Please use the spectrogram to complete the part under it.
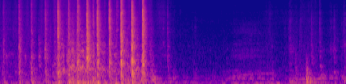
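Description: Tumbler pigeons in a coop at a game-bird loft in Taşköprü, Kastamonu, coo in a run of close, rhythmic calls, then go quiet before a few softer sounds return.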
